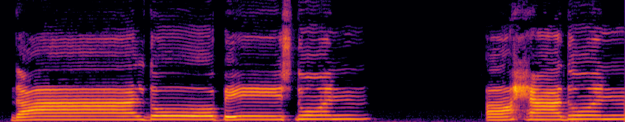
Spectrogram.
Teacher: یہاں پہ ہم نے جب دیکھا کہ حمزہ ہے، یہ حمزہ حروف ہلکی میں سے ہے، اب ہم نے تنوین پہ غنہ نہیں کرنا، بغیر غنے کے اظہار کے ساتھ پڑھیں گے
